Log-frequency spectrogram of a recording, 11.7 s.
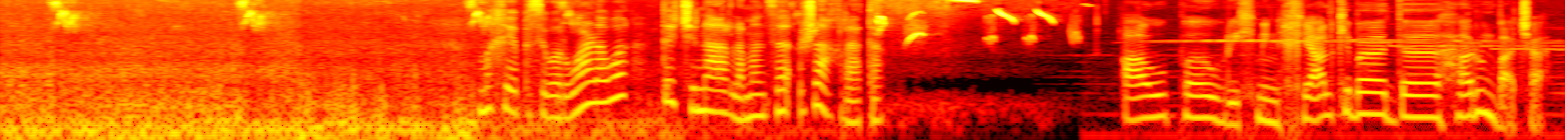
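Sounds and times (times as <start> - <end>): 
steady low rumble: 0.0 - 5.9
bird chirps: 0.4 - 0.8, 1.8 - 2.2, 5.8 - 10.8
speech: 0.4 - 0.8, 3.6 - 6.8, 8.4 - 11.7.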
